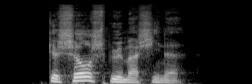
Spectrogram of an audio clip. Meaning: dishwasher
- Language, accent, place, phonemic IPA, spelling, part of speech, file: German, Germany, Berlin, /ɡəˈʃɪʁʃpyːlmaˌʃiːnə/, Geschirrspülmaschine, noun, De-Geschirrspülmaschine.ogg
